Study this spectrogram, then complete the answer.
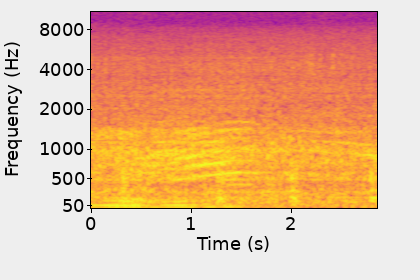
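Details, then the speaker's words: Fiat Panda creeping in reverse gives a soft, irregular knock every half to three-quarters of a second from the rear hub area; pads, hub, and wheel bolts checked, knock remains, cause unresolved. "уже даже при движении задним ходом слышно стучит Ну значит болты здесь не причем"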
